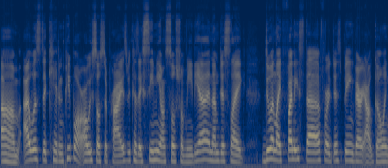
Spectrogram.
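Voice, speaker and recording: With an American accent, a woman speaks at a moderate pace and fairly low pitch, her tone bright and sharp with ordinary pitch variation, on a very clean recording with a silent background. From Arizona. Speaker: business owner and social media influencer. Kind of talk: interview.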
